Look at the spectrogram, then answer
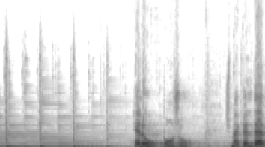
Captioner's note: speaking French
